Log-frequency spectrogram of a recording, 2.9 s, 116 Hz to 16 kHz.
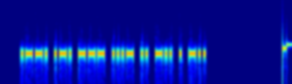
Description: Morse code, heard as a keyed tone, about 53 wpm, 700 Hz. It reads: PROVIDED
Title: Sentences from Top 1500 Words - New Word Drill - 50wpm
